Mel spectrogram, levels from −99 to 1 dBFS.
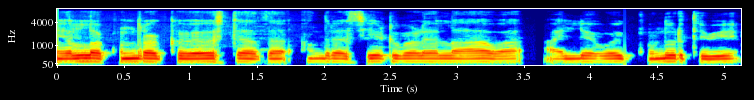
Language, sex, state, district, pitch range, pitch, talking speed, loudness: Kannada, male, Karnataka, Raichur, 120-125 Hz, 125 Hz, 200 wpm, -16 LUFS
